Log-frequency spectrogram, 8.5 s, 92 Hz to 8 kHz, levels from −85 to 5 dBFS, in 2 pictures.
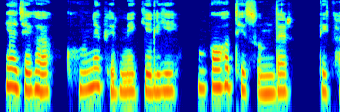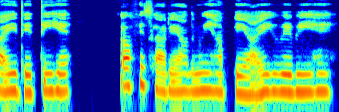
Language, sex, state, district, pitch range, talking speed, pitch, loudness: Hindi, female, Bihar, Saran, 205-225 Hz, 150 wpm, 210 Hz, -18 LUFS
